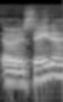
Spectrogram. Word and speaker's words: zeta: say Zed or whatever it's kind of like there's like a Z and a D back to back like stay data it's kind of way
